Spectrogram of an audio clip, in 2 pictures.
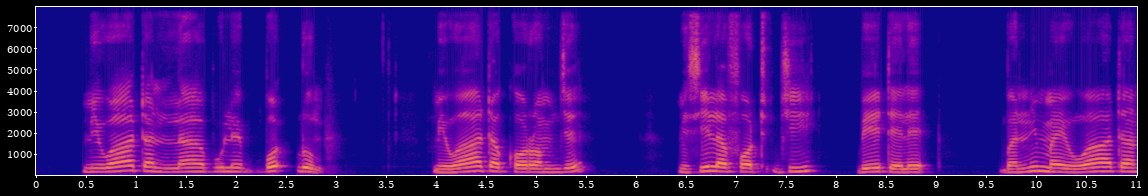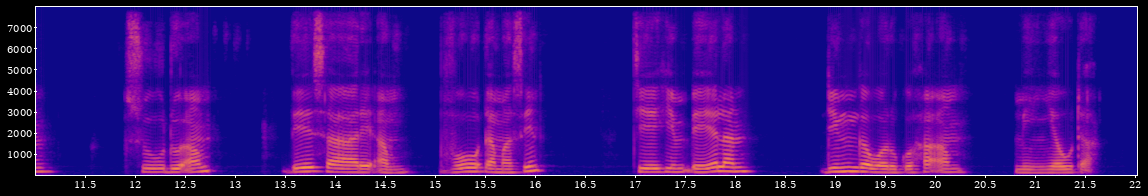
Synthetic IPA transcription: miwatanlaːbulɛboɗːum | iwatakɔɾɔmd͡ʒɛ | misilafɔtd͡ʒi | bɛtɛlɛ | banːimajwatan | suːduʔam | bɛsaːɾɛʔam | vɔɗamasin | tɛɦimbɛjɛlan | diŋɡawaɾuɡɔha̰ʔa̰mː | injɛwta̰

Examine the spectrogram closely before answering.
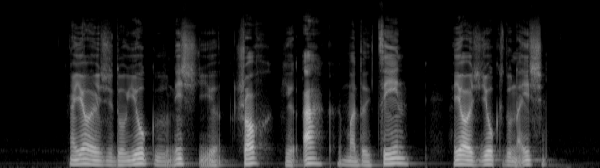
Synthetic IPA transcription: hajojɨt͡ʃd̪ujukd̪ṵniʔʂjɨ̰ | ʂoh | jɨahkmad̪ɨt͡sin | hajoʔjɨt͡ʃjukd̪unːa̰ʔiʂɨ

